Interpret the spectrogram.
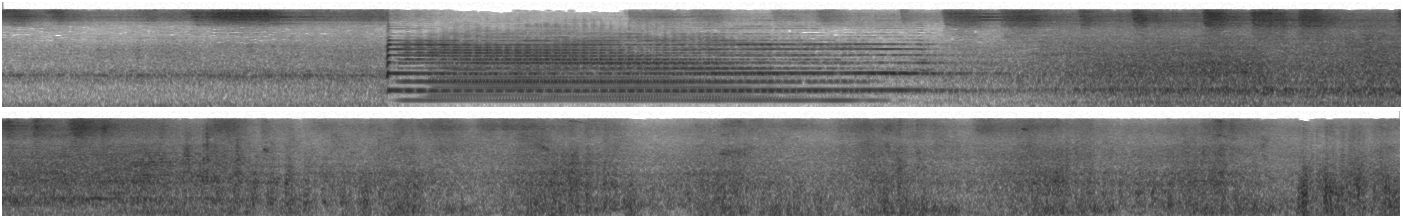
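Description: An electric commuter train's horn sounds about two seconds in, one chord of several tones held for nearly three seconds. Then the train's running noise builds as it comes up and passes close by, with wheel clatter near the end.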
